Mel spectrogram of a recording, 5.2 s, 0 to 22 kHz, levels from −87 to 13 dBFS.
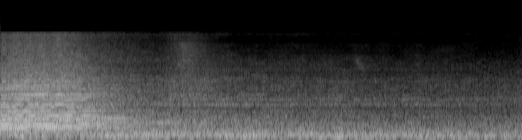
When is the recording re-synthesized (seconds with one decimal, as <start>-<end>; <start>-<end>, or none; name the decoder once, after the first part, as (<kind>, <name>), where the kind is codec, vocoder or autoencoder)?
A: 1.6-4.7 (codec, DAC)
